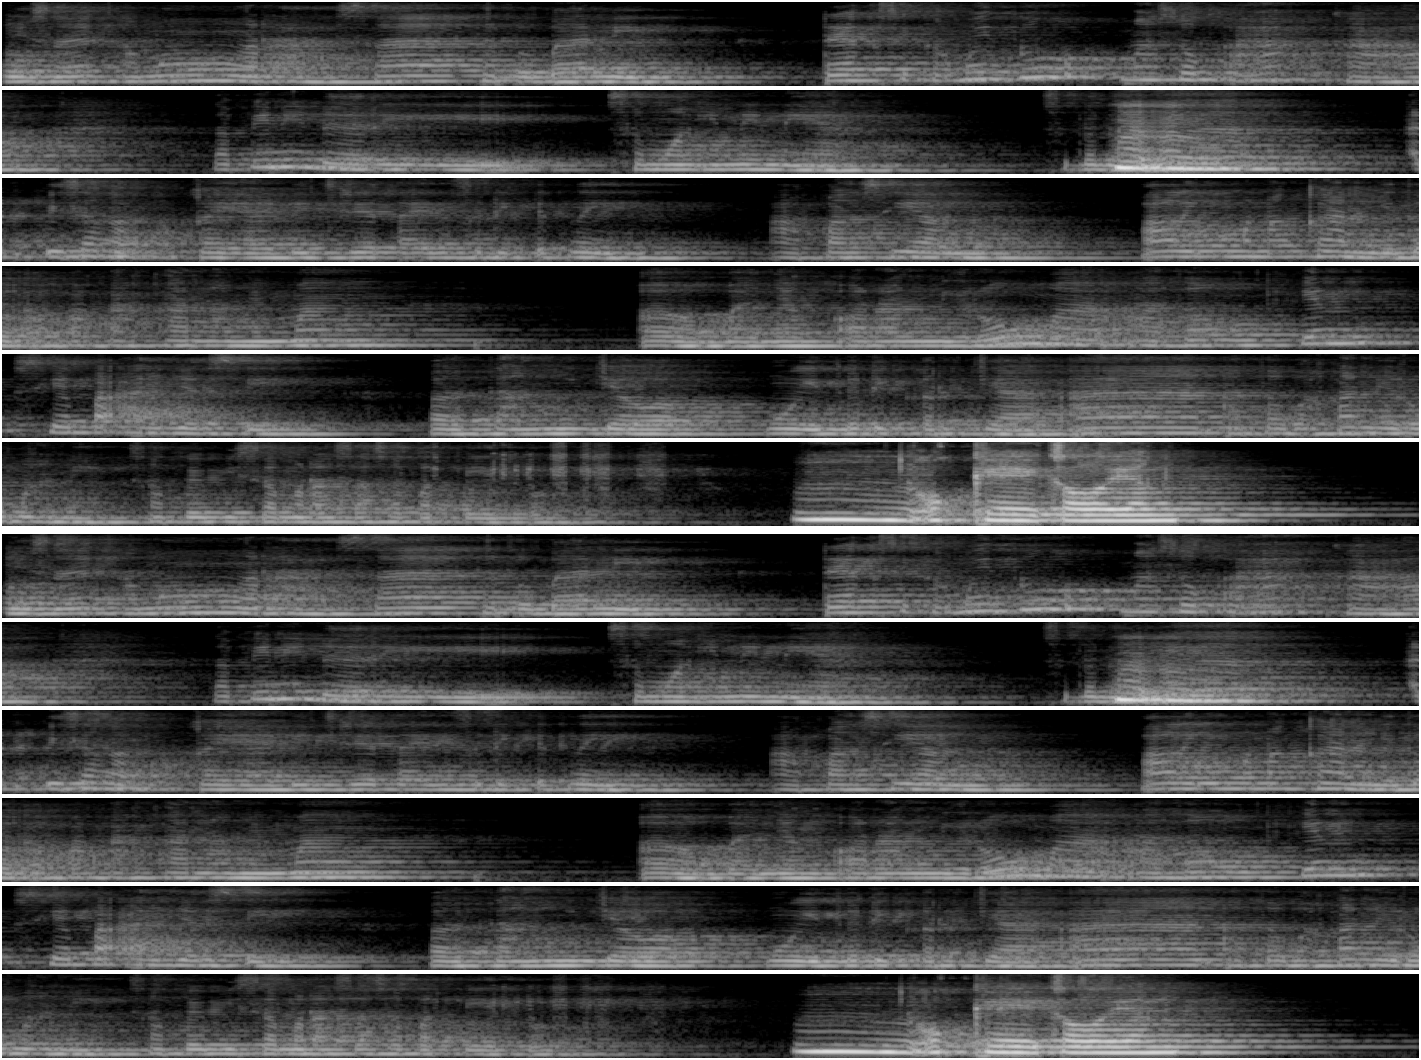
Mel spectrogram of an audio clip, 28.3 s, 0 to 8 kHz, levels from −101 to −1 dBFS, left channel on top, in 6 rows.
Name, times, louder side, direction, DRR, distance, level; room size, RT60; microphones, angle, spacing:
voice 1, 0.0-2.2 2.7-5.1 5.5-6.4 6.8-7.6 8.3-8.9 9.4-11.6 12.0-12.9 13.2-15.5 16.3-19.8 20.3-21.2 21.4-25.5, equal, 5° left, -1 dB, 4.0 m, -40 dB
voice 2, 8.4-8.8 26.3-27.5, left 2 dB, 60° left, 5 dB, 2.3 m, -21 dB
28.5 x 25.0 x 8.0 m, 1.1 s
head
